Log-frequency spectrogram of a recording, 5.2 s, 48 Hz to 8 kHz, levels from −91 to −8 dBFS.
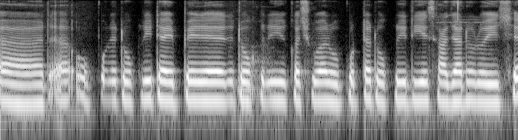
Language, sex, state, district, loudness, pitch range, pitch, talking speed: Bengali, female, Odisha, Khordha, -15 LUFS, 195-200 Hz, 195 Hz, 125 wpm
